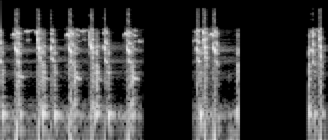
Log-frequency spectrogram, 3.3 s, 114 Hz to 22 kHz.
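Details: Northern goshawks mating at the edge of their water tower nest, February 2018: loud, fast, harsh repeated notes in two short bursts, then a single brief one.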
